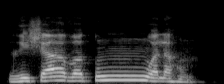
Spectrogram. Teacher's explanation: it will be joined with nasal sound, and you have to hold your nasal sound for 2 seconds because you are joining with waw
